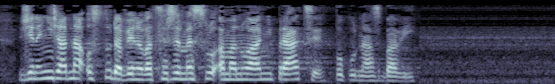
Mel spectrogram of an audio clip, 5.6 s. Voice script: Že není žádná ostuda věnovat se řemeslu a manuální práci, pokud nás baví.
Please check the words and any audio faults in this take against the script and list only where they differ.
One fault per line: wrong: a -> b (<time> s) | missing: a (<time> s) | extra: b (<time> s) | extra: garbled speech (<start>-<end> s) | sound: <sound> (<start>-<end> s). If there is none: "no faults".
no faults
